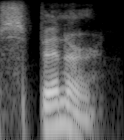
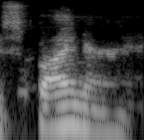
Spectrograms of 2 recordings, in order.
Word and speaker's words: Spiner: Dex I always called I always called him spinner Brent spinner he pronounces last name Spiner Dax the fry no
